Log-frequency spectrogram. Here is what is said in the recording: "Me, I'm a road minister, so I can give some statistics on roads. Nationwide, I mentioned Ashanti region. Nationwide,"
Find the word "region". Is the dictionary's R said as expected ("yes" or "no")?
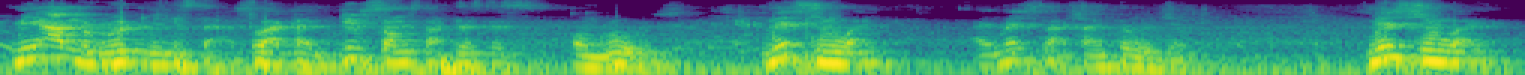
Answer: no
